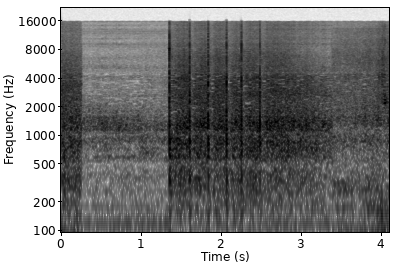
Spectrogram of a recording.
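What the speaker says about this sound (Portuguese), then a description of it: "Por este vídeo dá para ouvir vários tiros." Gunshots fired by criminals at a military police platoon near a city hall in Brazil ring out as a burst of several sharp cracks in quick irregular succession, heard at a distance over steady outdoor background noise.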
